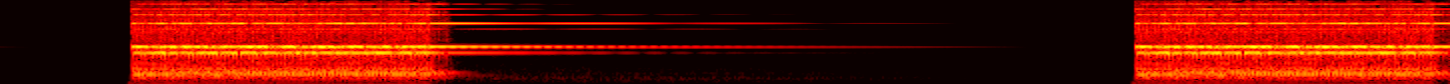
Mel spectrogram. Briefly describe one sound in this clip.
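An old telephone bell rings loudly in bursts, each ring fading away.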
